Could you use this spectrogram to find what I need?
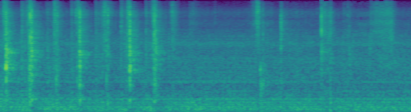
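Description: Playing cards shuffle and slap softly onto a wooden table.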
